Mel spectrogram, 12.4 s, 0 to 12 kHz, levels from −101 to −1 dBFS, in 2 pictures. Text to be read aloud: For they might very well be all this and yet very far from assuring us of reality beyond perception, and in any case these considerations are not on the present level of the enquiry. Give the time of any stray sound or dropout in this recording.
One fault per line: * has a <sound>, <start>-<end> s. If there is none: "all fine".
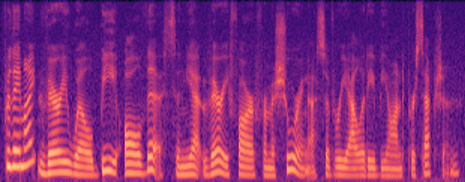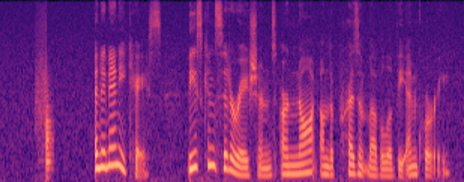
* has a thud, 6.7-6.9 s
